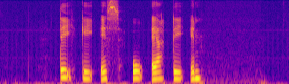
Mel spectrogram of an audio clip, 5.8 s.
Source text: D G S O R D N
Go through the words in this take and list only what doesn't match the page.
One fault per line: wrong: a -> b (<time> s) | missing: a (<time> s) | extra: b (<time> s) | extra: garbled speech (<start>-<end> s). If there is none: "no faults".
no faults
